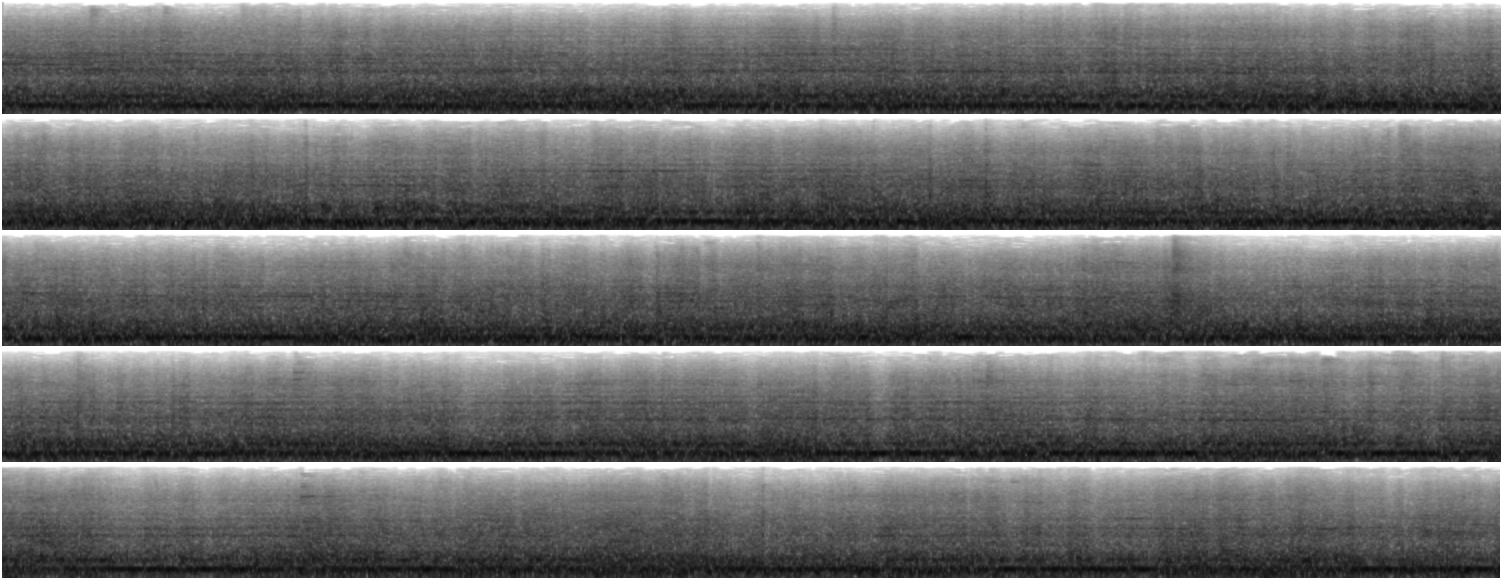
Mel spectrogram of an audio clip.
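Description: Freight train of covered hopper cars rolling past close by: steel wheels on the rails make a loud, steady rumble with a constant droning tone running through it.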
